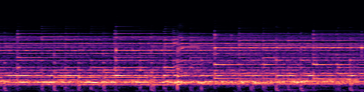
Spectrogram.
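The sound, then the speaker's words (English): A distorted electric guitar plays a sustained, shimmering part with a bright, sparkly effect that sits above the string attack, steady and fairly loud, with no voices. “Cause it's a strange distortion, like I can hear more of like the sparkle in it than I can the string, if you know what I mean, which is why I really like it.”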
